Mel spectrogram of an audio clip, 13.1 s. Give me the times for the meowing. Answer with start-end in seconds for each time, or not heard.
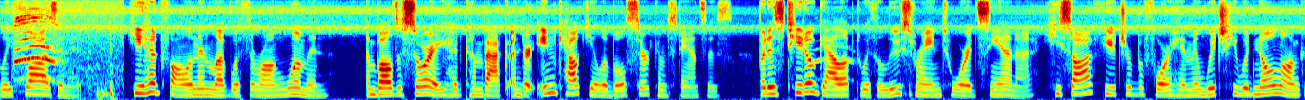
0.1-1.2, 8.1-9.2.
